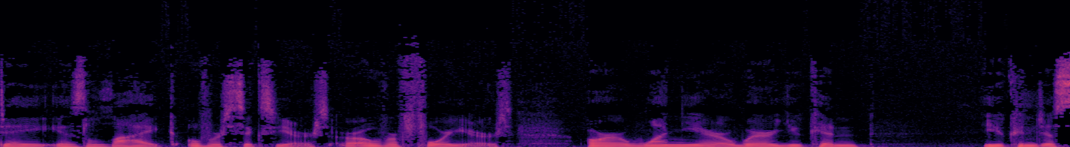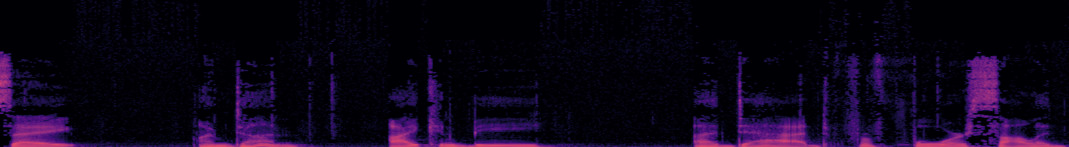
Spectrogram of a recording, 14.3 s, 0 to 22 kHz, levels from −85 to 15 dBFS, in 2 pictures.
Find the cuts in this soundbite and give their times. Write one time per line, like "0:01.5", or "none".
none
